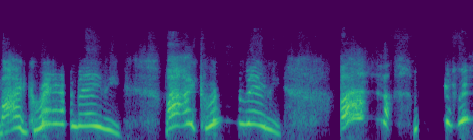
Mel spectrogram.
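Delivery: play-acted, shrill, very high, rising screams. Retelling a woman who went live: imitating someone screaming. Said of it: "she's screaming".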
